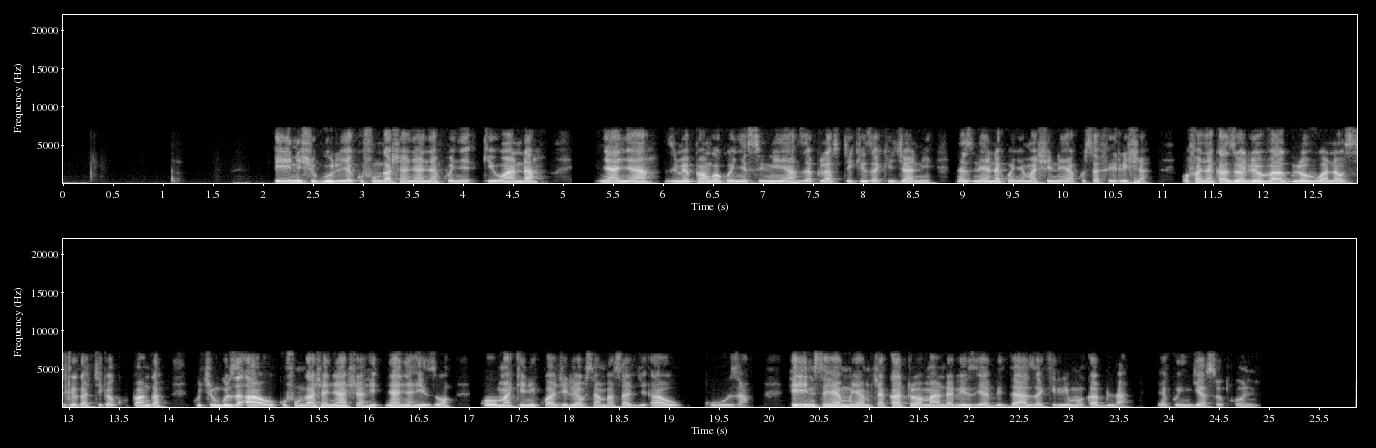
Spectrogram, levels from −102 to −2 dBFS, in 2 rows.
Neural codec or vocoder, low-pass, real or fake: codec, 16 kHz, 8 kbps, FunCodec, trained on Chinese and English, 25 frames a second; 7.2 kHz; fake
